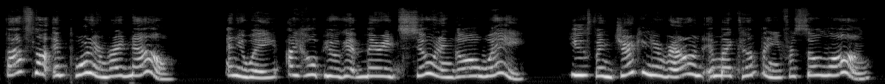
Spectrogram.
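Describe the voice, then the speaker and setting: A woman voicing a spoiled, arrogant sister-in-law who talks down to everyone in a shrill, scolding way. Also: animated, moderate pace. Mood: indignant. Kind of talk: audio story voice acting.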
